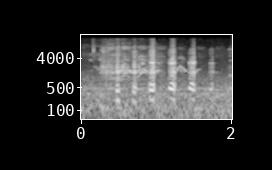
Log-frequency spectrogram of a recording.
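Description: Steady low road rumble fills a car cabin while driving on a family road trip, a constant engine and tire drone with brief voices murmuring over it.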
